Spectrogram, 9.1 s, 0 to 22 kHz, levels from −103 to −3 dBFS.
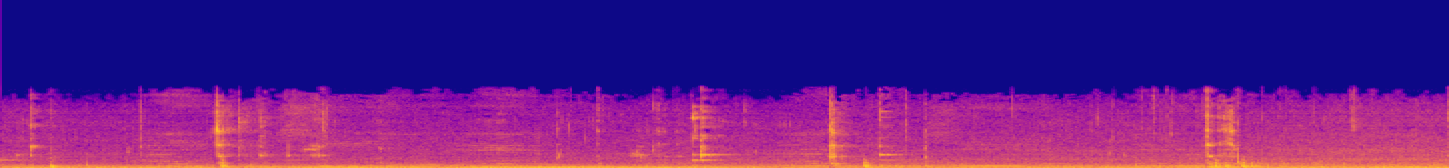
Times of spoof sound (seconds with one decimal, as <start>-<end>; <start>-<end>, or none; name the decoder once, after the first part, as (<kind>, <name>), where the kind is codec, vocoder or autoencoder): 0.0-1.9 (vocoder, Vocos); 3.9-4.9; 6.9-9.1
